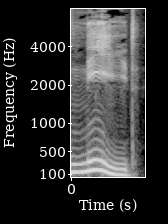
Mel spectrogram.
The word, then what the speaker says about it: knead: I need to, yeah, because the next word is need. Exactly the same pronunciation, but the spelling is K-N-E-A-D.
